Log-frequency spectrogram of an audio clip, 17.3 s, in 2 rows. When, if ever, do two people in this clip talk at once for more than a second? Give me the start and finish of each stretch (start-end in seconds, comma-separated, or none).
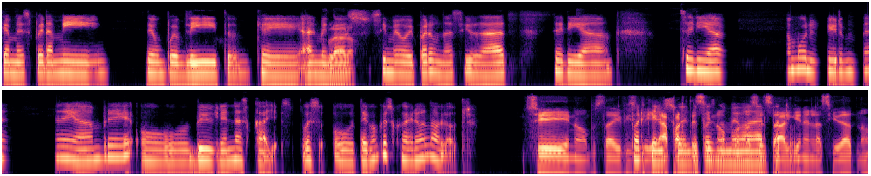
14.9-16.7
